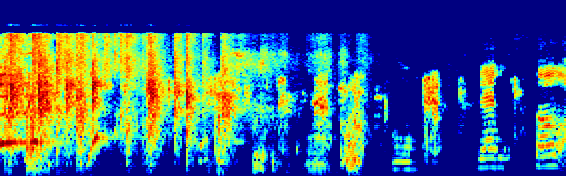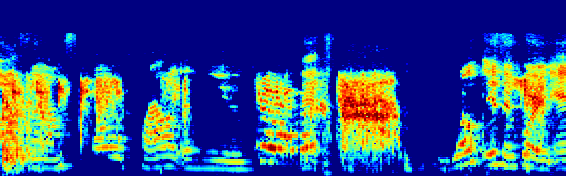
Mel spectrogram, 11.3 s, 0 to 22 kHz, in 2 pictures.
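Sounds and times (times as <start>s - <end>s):
group clapping: 0.0s - 3.2s
speech: 4.9s - 9.6s, 10.2s - 11.3s.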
